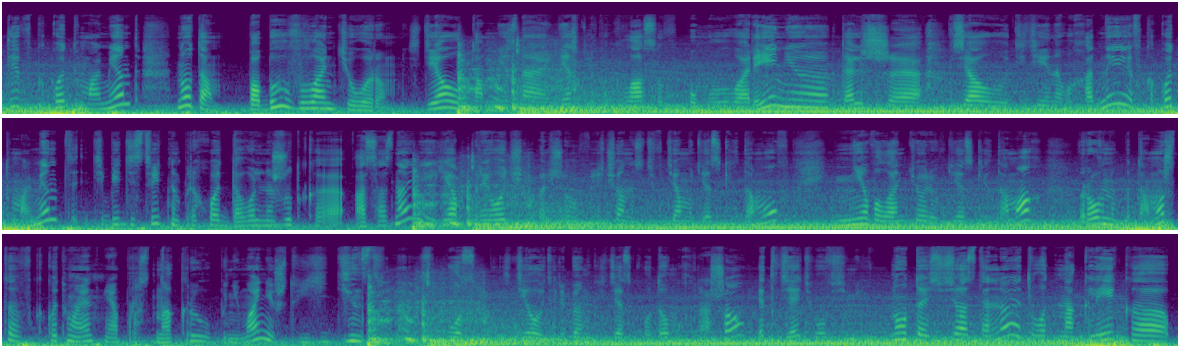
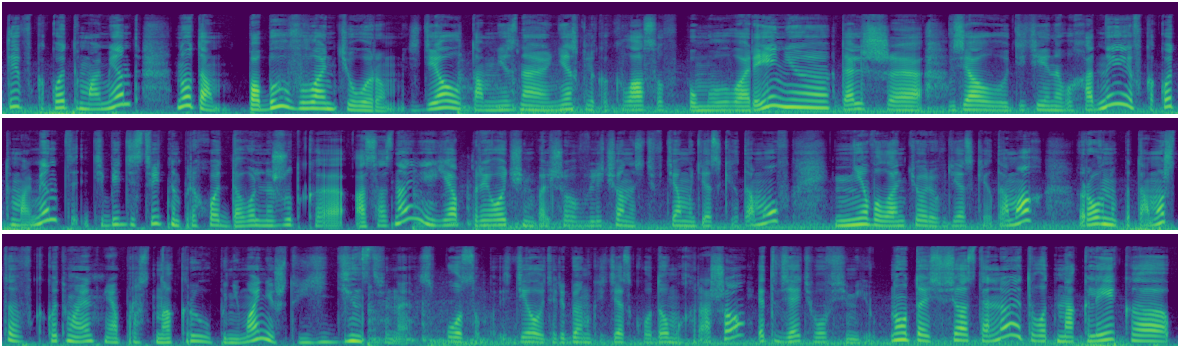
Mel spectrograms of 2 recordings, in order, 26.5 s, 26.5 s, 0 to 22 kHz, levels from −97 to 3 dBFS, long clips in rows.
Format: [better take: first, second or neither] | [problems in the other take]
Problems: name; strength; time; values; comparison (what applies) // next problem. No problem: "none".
second | low rumble; loud; throughout; 2 dB below the speech; faint in the second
